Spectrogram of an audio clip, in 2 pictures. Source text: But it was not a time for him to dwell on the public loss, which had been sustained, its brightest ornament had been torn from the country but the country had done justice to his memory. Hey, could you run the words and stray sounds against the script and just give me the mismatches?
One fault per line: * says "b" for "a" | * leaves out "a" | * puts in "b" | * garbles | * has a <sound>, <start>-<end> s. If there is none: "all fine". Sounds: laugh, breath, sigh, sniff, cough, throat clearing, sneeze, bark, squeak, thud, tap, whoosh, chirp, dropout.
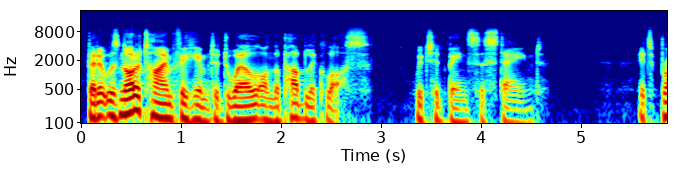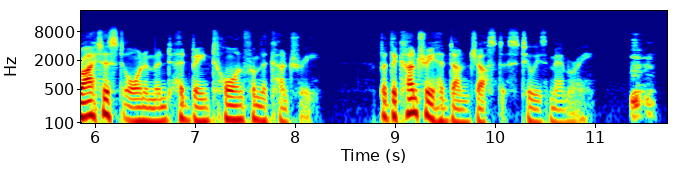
* has a throat clearing, 11.3-11.6 s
